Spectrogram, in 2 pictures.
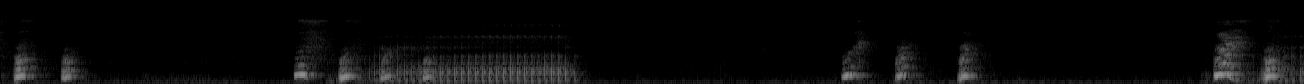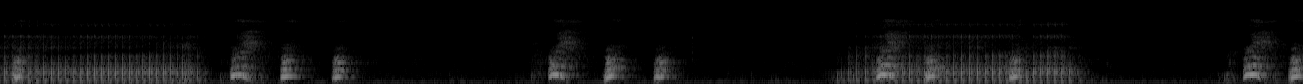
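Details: Boston Terriers, a father and son, snore and dream in their sleep, in slow cycles of quick snuffling snorts and a long rasping breath.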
